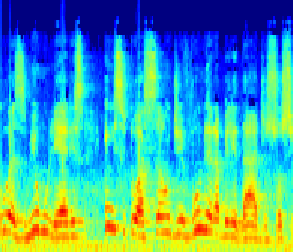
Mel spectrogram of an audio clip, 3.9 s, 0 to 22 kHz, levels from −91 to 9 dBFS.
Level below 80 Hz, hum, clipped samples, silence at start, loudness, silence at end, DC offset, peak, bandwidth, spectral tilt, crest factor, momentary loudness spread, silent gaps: -32 dBFS; none; 0.2%; 0 s; -13 LUFS; 0 s; under 0.1%; 0 dBFS; 13.5 kHz; -5.5 dB/octave; 12 dB; 7 LU; none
